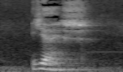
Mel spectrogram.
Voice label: "yash", aguacate; Díaz Ordaz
